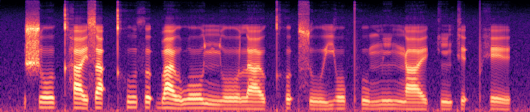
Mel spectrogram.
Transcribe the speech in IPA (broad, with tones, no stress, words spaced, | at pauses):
ʃo˦ʊ̯kʰa˦˨ɪ̯sä˦ʔ kʰu˦θʊ˦ʔba˦˨ʊ̯ wo˦ ɲo˨ la˨ʊ̯ kʰʊ˦ʔsu˨ jo˦pʰu˦˨mĩ˦ ŋa˨ɪ̯kĩ˨kɪ˦ʔ pʰe˦˨ɪ̯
